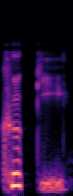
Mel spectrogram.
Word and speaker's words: cookie: people not everyone hybrid cookie the vowel in cookie is uh like took so no lip rounding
